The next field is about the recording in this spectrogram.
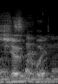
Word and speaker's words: Joaquin: Yeah, I didn't know how to pronounce Joaquin, so I just thought Joaquin.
